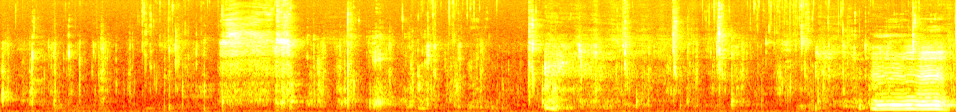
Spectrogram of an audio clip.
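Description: Close-up mouth sounds of a man chewing a mouthful of soft stuffed vegetables, with many small wet clicks and smacks. Near the end, a short burst of his voice.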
